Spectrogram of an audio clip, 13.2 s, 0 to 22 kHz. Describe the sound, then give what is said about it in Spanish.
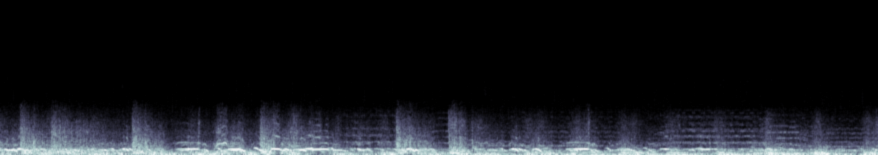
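Gunshots in a 1956 western film, fired at retreating Comanche riders across a river. A few sharp cracks stand out over a dense, continuous clamour of shouting and commotion. “Etan dispara a los indios durante la retirada.”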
